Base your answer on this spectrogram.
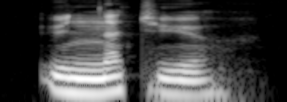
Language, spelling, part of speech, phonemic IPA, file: French, nature, noun / adjective, /na.tyʁ/, Fr-nature.ogg
- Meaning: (noun) 1. nature 2. lexical category; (adjective) 1. plain, unseasoned 2. condomless, bareback, raw dog, natural (see Thesaurus:condomless)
